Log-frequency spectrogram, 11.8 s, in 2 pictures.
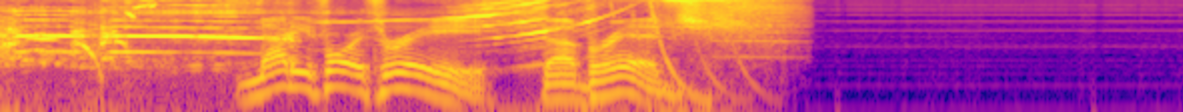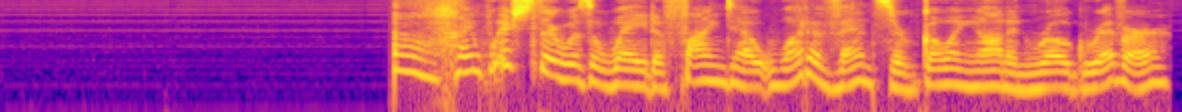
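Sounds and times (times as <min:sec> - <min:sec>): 
rooster crowing: 0:00.0 - 0:01.6
speech: 0:01.3 - 0:03.8, 0:08.2 - 0:11.8.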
